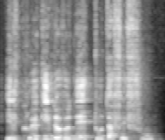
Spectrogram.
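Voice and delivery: ordinary delivery, nothing marked

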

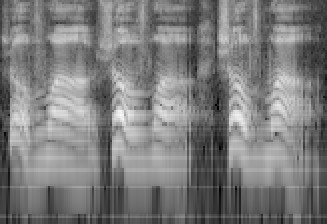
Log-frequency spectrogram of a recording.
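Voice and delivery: put-on cling and beg like a frightened child; sobbing plea. A narrator's reading. Prisoner clinging to the narrator, sobbing plea. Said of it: "et il sanglotait".

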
